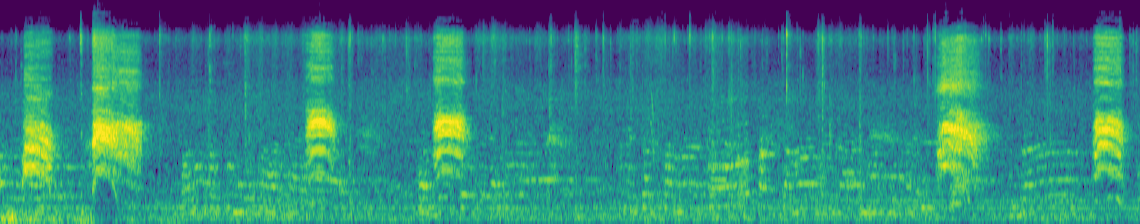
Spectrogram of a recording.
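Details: Crows calling loudly in the early morning: six harsh, raspy caws, each short and separated by pauses of one to five seconds, over a steady low hum and faint background noise.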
